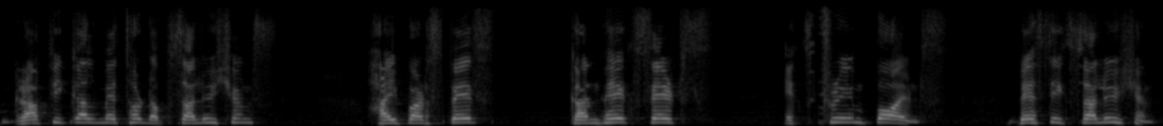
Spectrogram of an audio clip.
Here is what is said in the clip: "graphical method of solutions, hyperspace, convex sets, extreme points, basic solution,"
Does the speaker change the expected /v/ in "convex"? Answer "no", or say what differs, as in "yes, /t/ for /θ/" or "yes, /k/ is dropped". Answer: yes, /b/ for /v/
